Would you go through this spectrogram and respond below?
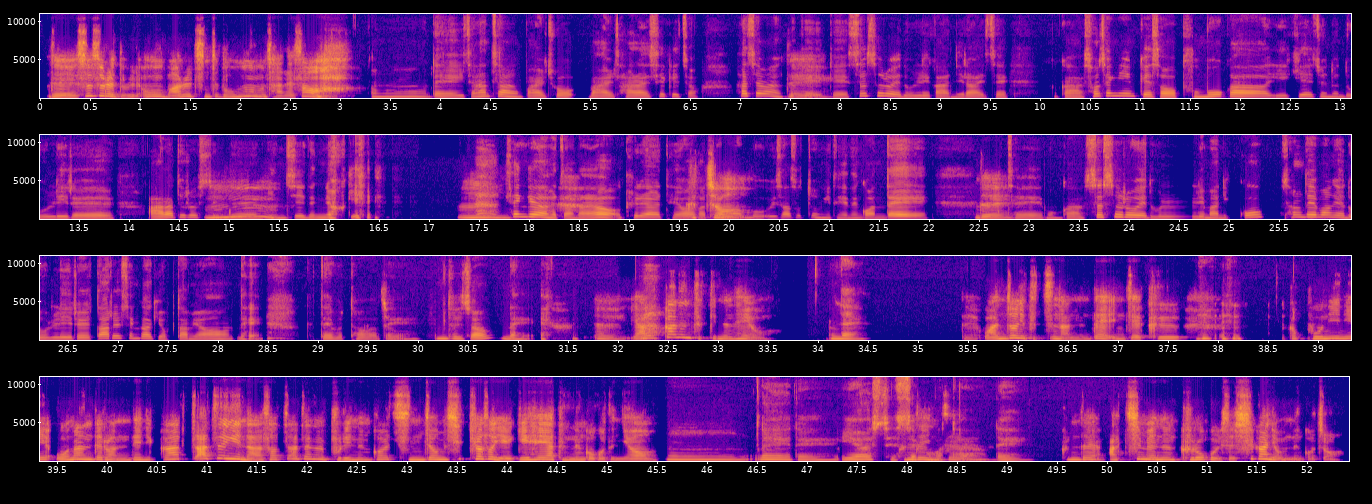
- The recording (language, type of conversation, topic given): Korean, unstructured, 분노를 건강하게 표현하는 방법은 무엇인가요?
- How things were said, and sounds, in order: tapping; other background noise; laughing while speaking: "잘해서"; laughing while speaking: "능력이"; distorted speech; laugh; laughing while speaking: "네"; laugh; laugh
